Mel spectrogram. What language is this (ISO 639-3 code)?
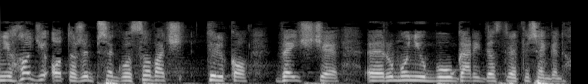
pol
